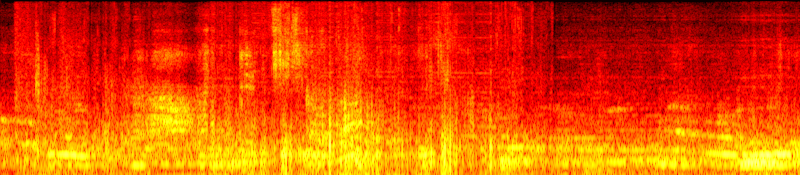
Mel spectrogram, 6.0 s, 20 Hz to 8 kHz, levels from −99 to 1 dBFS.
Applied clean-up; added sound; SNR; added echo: neural separator model SepFormer DNS4.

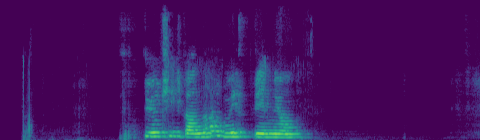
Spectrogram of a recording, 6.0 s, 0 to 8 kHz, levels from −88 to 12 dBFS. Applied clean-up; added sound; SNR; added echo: neural mask model DeepFilterNet 3.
